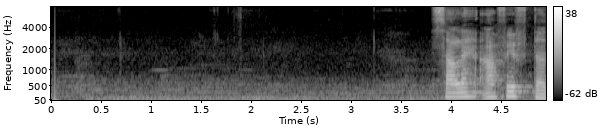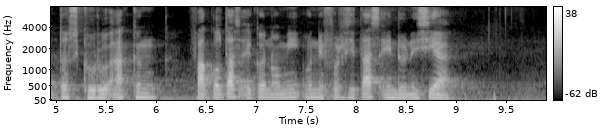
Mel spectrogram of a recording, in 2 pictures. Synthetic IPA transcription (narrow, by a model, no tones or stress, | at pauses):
salɛhafɪfd̪̥ä̤d̪̥ɔ̤sɡ̥ṳɾuʔaɡ̥ə̤ŋfakult̪asekonomiʔunifɛrsit̪asḭnd̪onesia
